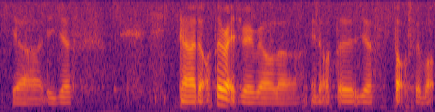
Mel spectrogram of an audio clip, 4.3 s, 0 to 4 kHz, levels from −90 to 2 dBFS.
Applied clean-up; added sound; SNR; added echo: none; Water; 14 dB; none.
